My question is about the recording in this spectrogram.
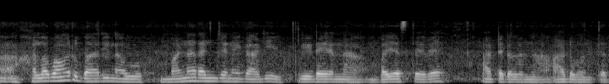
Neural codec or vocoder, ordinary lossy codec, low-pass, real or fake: codec, 16 kHz, 4 kbps, FreqCodec, smaller model; none; none; fake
